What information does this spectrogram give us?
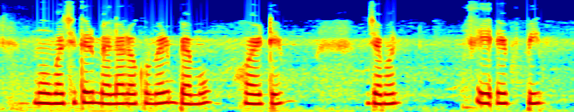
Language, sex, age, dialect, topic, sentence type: Bengali, female, 18-24, Western, agriculture, statement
